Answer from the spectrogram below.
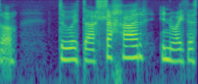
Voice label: "llachar", Welsh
